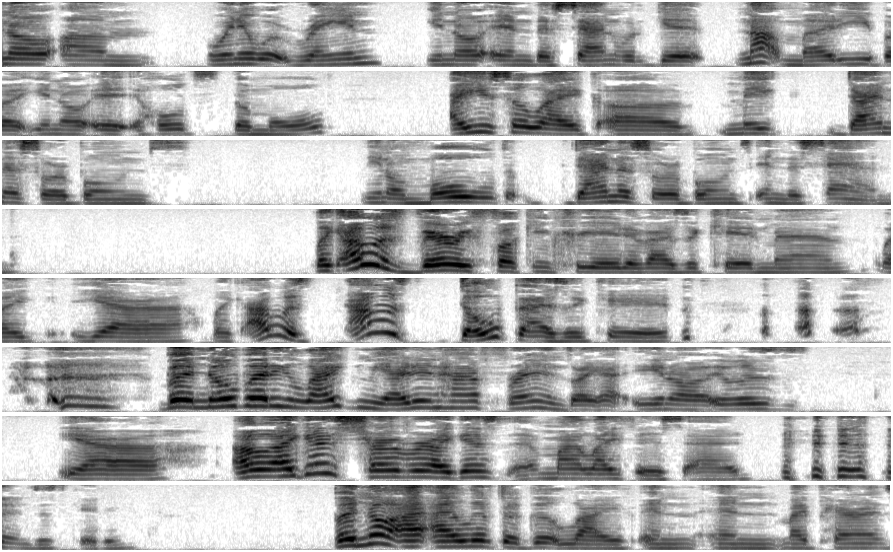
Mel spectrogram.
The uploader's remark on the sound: In My Whip. In this podcast, I'm livestreaming using my phone for the first time. It was hard figuring out when listeners are having a hard time hearing you.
